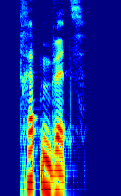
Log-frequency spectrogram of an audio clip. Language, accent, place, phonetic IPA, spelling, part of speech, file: German, Germany, Berlin, [ˈtʁɛpn̩ˌvɪt͡s], Treppenwitz, noun, De-Treppenwitz.ogg
- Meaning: 1. staircase wit; l'esprit de l'escalier; a remark or rejoinder thought of only when it is too late 2. an ironic and absurd coincidence; something that, if it were not true, would seem like a bad joke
